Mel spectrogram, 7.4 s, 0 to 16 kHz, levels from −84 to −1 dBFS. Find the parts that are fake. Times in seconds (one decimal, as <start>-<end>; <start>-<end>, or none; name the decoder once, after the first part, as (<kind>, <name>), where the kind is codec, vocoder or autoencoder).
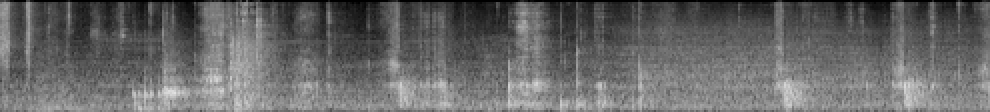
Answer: none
